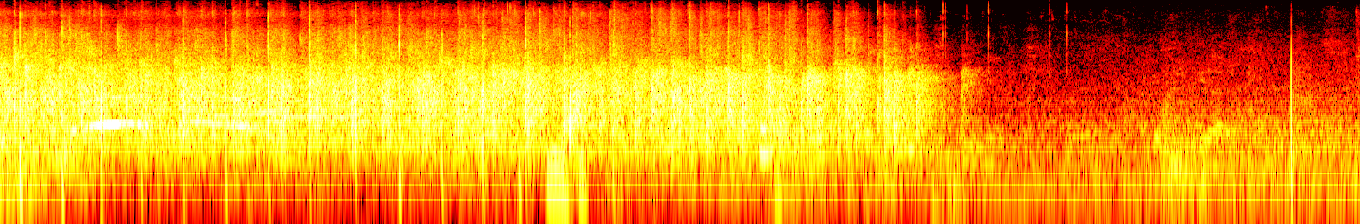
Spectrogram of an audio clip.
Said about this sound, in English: Ayelen, big applause for her.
